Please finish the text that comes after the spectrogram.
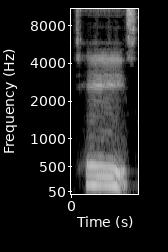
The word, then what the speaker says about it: taste: you eat through taste taste t a s t and then a silent e at the end that taste i don't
